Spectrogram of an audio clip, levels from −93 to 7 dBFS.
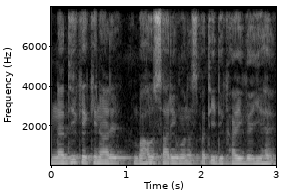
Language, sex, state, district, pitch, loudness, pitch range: Hindi, male, Bihar, Kishanganj, 130 Hz, -28 LUFS, 125-135 Hz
